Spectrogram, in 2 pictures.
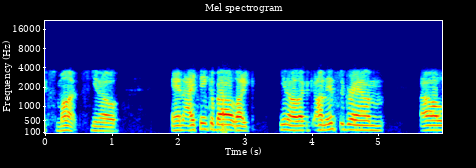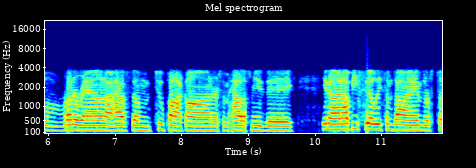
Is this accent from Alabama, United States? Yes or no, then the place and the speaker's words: no; Southern California, United States; I come from SoCal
